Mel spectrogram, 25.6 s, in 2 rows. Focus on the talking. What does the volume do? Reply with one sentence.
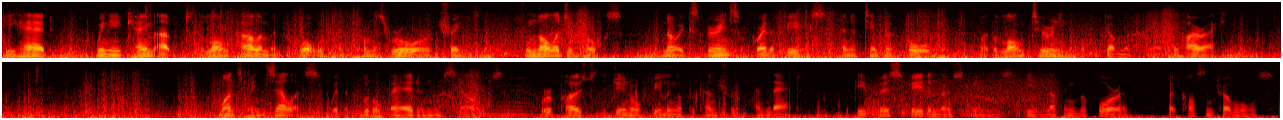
The volume of the talking goes down.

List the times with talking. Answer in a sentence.
The talking can be heard from 0.0 to 12.3 s and from 14.8 to 25.5 s.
